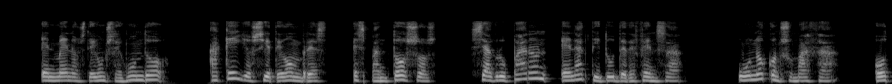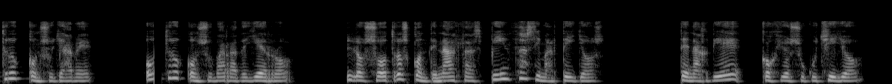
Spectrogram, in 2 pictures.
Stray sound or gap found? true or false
true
